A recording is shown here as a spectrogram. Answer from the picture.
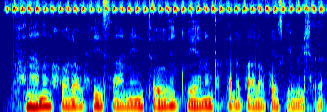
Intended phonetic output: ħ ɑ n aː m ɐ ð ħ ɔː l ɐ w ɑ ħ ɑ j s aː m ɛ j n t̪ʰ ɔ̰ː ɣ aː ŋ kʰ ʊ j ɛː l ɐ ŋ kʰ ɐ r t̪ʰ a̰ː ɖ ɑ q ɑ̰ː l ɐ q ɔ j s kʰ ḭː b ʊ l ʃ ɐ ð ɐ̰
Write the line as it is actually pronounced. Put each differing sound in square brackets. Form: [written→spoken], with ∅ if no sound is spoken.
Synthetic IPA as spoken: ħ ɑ n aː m ɐ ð ħ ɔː l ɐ w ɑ ħ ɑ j s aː m ɛ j n t̪ʰ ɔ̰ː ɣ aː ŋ kʰ ʊ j ɛː l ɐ ŋ kʰ ɐ r t̪ʰ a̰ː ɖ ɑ q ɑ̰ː l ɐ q ɔ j s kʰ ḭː b ʊ l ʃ ɐ ð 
